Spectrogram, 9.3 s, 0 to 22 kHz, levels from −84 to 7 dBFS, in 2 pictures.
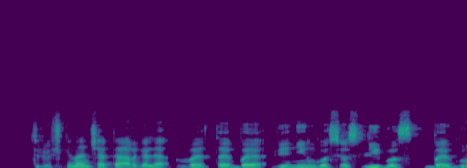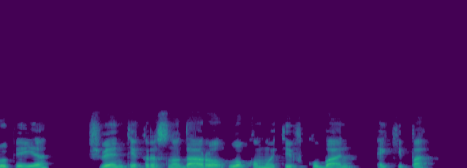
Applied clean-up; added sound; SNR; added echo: none; none; none; none.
